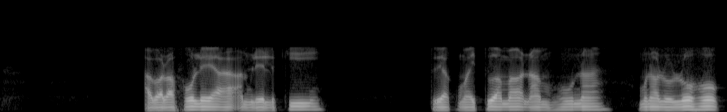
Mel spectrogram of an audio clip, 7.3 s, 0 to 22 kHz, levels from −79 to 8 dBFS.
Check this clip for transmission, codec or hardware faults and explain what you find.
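Nothing in this speech recording points to a transmission, codec or hardware fault. The G.711 telephone coding can be heard in the band stopping near 3.8 kHz, which fits the 64 kbps mu-law format, with at most a faint level-following hiss beneath the signal.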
